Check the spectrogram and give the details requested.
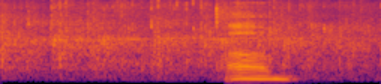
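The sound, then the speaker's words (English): An audience at Highlight Church claps steadily to welcome first-time guests, a dense, even patter of many hands lasting the whole moment, with a brief voiced call or cheer rising over the clapping midway through. “Let's give our first-time guests a hand clap.”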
